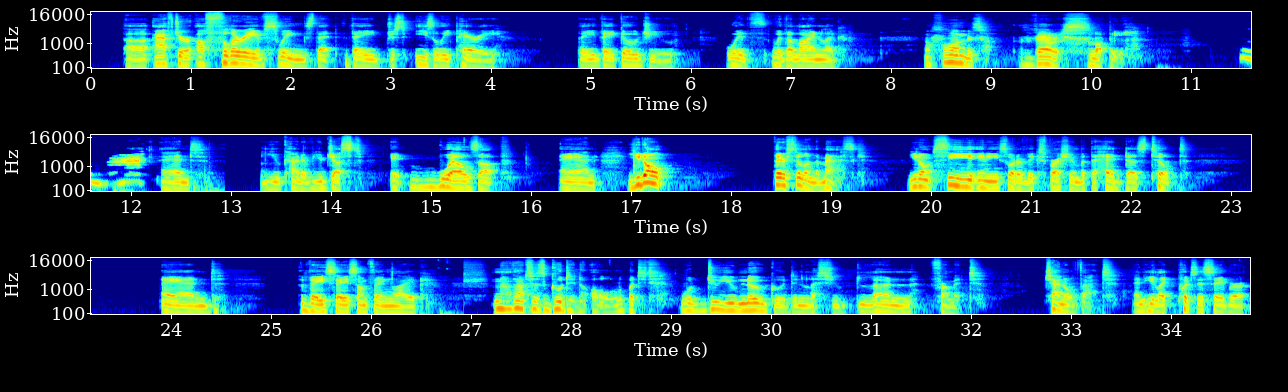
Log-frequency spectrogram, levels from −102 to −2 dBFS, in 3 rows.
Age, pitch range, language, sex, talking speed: 30-49, 110-135 Hz, English, male, 145 wpm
